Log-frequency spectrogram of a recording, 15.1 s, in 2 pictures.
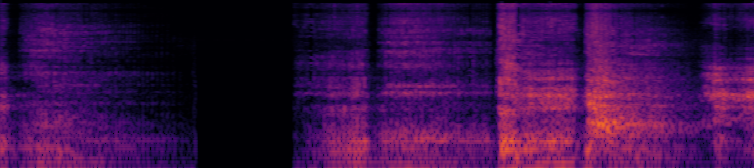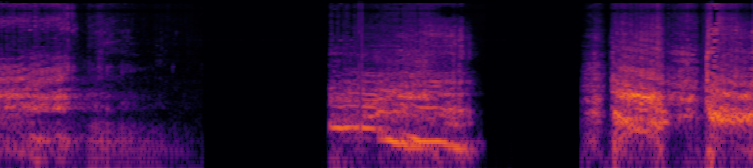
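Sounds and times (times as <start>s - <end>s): tiger roaring: 0.0s - 2.0s, 2.9s - 9.5s, 10.8s - 12.4s, 13.3s - 15.0s.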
